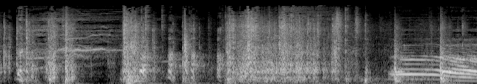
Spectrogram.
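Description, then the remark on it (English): Dishes clattering as they are put away: a busy run of sharp clinks and knocks, some ringing briefly, with a steadier scraping stretch in the middle and a bright tonal ring near the end. “She's putting dishes away.”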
